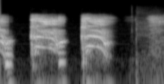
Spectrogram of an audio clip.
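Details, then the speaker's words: Three loud, harsh, partly voiced adult cough bursts in quick succession, then a softer trailing sound; a plain cough. "And that cough right there, still not me."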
